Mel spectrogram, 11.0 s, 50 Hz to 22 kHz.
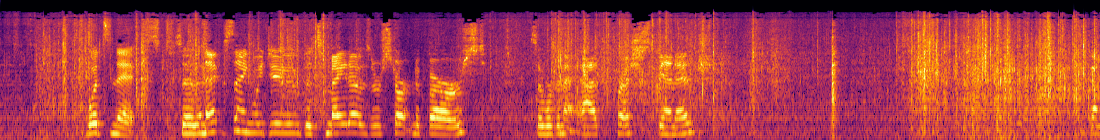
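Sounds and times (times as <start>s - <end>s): plastic bag crinkling: 0.3s - 11.0s.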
